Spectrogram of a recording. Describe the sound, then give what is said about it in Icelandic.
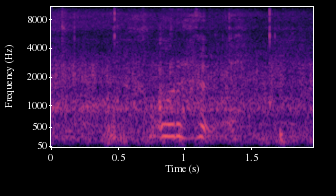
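Wind blows outdoors in grey weather in central Reykjavík, a steady rushing buffet of noise with small gusts and a brief faint whistle in the middle. “úr miðbæ Reykjavíkur vindi og gráviðri”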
